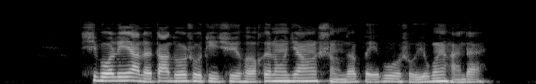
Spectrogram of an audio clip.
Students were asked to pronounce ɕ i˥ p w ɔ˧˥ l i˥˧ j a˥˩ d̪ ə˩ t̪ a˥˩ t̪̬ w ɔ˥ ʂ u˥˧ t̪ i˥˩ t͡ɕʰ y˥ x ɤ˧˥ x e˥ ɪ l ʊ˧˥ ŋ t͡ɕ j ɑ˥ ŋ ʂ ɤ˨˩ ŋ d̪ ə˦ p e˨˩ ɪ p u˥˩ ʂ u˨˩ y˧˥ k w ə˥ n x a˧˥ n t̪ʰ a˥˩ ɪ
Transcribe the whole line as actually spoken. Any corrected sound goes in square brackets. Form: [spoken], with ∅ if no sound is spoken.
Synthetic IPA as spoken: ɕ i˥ p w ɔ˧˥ l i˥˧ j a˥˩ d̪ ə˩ t̪ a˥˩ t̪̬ w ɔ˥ ʂ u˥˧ t̪ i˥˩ t͡ɕʰ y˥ x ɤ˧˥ x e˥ ɪ l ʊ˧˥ ŋ t͡ɕ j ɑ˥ ŋ ʂ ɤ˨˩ ŋ d̪ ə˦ p e˨˩ ɪ p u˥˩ ʂ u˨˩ y˧˥ k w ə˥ n x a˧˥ n [t̪] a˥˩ ɪ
